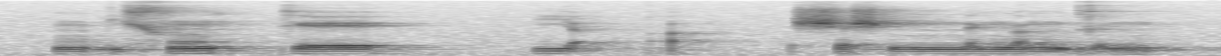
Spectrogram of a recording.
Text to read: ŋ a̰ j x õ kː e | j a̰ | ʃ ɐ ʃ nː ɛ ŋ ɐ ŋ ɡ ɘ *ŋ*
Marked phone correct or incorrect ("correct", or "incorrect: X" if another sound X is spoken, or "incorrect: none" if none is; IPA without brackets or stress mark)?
correct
